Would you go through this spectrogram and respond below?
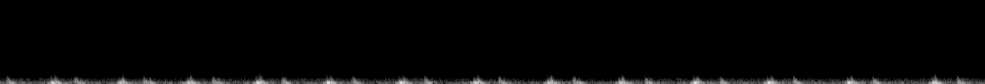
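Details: Resting heartbeat recorded at Erb's point while sitting at a desk: soft low heart sounds at about 80 beats a minute with uneven spacing between some beats, an irregular heartbeat with skipped or early beats.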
